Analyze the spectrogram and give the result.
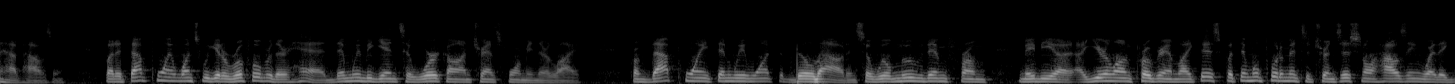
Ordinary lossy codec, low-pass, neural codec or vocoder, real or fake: AAC, 48 kbps; 7.2 kHz; none; real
